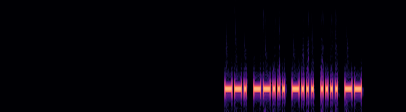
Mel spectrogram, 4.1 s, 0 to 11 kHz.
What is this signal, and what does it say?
Morse code, heard as a keyed tone, about 52 wpm, 700 Hz. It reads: G7BHM
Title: DXCC-100 Call Signs - 5 Characters - Repeated 3x - 50wpm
